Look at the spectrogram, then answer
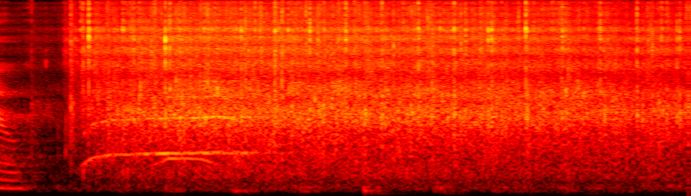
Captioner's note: audience applauding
